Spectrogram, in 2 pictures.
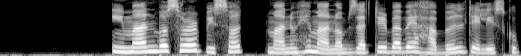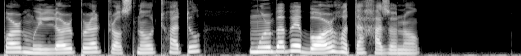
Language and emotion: Assamese, sad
